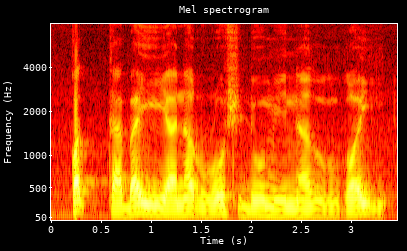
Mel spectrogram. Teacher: dalam bacaan qad tabayyana, dal itu tidak ada kedengaran dalam bacaan, tapi dalam tulisan tetap ya. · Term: idgham mutaqaribain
